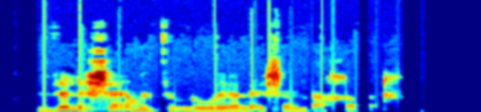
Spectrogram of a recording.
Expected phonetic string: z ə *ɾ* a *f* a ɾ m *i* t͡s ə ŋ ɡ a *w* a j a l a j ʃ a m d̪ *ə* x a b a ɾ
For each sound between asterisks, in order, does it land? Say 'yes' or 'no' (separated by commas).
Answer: no, no, no, yes, no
